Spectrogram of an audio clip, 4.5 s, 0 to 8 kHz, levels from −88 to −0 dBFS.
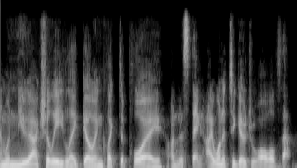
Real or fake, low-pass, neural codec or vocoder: fake; 7.2 kHz; codec, 16 kHz, 0.5 kbps, X-Codec, WavLM features, trained on Multilingual LibriSpeech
